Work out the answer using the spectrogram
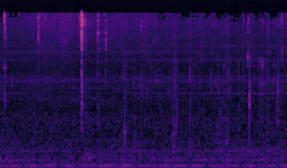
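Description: Faint chewing of a mouthful of soft stuffed bell pepper, with scattered small mouth clicks over a low steady room hum.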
